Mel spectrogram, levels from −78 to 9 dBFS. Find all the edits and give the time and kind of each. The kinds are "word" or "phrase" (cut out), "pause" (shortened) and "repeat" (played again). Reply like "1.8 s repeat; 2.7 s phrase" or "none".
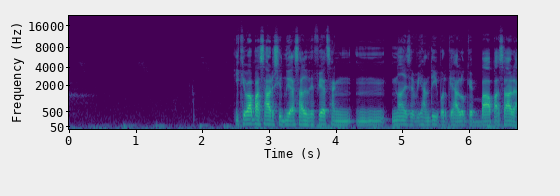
none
